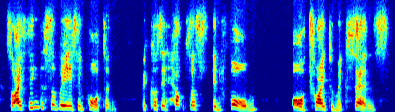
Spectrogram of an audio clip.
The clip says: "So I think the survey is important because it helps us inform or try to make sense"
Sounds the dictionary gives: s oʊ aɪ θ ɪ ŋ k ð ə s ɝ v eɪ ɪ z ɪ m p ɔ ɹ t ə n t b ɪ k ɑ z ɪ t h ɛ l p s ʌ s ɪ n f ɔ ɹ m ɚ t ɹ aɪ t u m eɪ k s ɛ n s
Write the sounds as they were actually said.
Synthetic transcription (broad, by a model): s oʊ aɪ θ ɪ ŋ k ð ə s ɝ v eɪ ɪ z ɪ m p ɔ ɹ t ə n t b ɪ k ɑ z ɪ t h ɛ l p s ʌ s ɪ n f ɔ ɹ m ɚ t ɹ aɪ t u m eɪ k s ɛ n s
